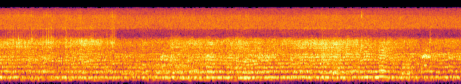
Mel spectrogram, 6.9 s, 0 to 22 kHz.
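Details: On a 60-degree January day in Colorado, honey bees crowd a 3D printed tabletop feeder in a garage. A constant, buzzy low drone of many wingbeats fills the recording, briefly louder midway.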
